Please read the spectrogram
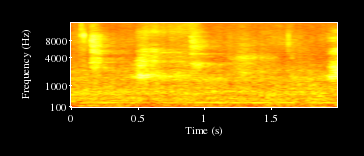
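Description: A steady low hum, with two short, faint breathy sounds, about a tenth and half a second in.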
